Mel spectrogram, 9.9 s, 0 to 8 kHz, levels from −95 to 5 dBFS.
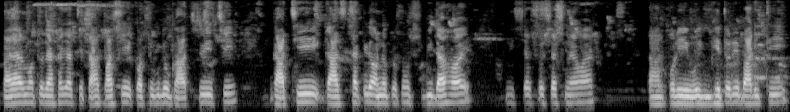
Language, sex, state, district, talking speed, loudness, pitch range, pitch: Bengali, female, West Bengal, Paschim Medinipur, 145 wpm, -21 LUFS, 155-170 Hz, 165 Hz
